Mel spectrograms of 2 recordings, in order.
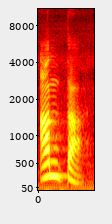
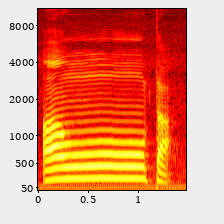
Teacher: আন্তা, কিন্তু পড়তে হবে আউতা। সরাসরি আন না হয়ে নুনটা একটুখানি লুকোবে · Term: ইকফা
